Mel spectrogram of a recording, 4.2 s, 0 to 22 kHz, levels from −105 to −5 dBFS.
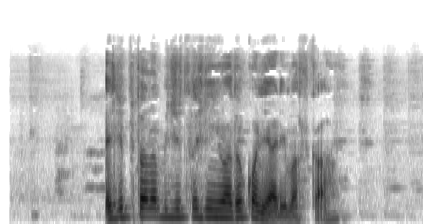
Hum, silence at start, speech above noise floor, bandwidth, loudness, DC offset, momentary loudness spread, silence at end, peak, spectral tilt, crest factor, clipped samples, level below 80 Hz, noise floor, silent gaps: none; 1.05 s; 39 dB; 9.2 kHz; -23 LUFS; under 0.1%; 9 LU; 0.85 s; -6 dBFS; -6 dB/octave; 20 dB; under 0.1%; -58 dBFS; -61 dBFS; none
